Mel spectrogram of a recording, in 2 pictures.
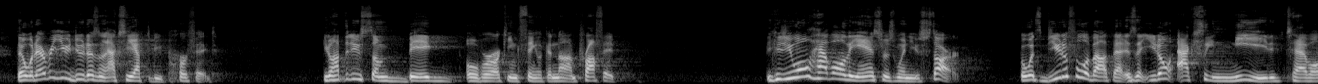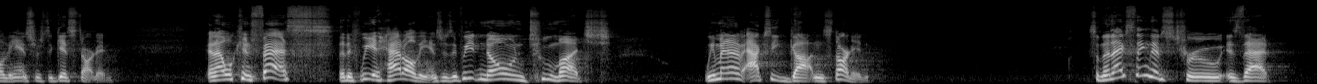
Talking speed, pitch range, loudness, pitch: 190 wpm, 160-235 Hz, -19 LUFS, 180 Hz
